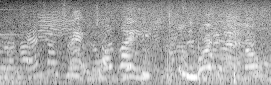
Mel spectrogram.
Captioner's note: kids chattering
